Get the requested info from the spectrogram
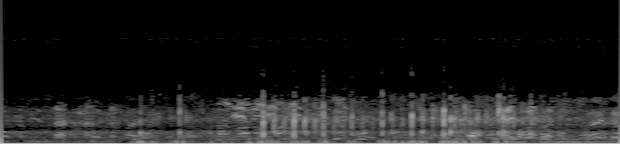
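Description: Players' distant shouts and calls during a small-sided football match on artificial turf, with a run of quick knocks from about two to five seconds in.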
